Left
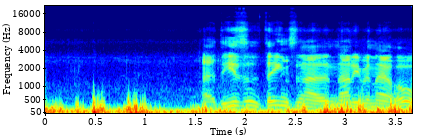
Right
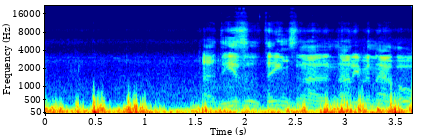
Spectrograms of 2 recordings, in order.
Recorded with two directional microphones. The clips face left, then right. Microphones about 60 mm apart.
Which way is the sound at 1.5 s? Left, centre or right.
Left.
